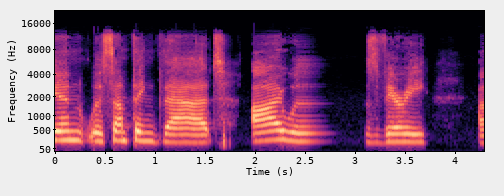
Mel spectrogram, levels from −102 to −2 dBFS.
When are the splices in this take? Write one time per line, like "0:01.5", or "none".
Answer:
none

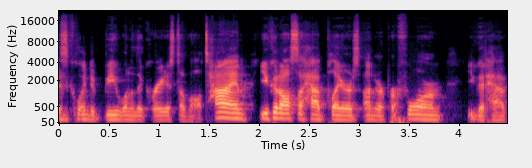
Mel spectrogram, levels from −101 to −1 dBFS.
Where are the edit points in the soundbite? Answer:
0:01.9

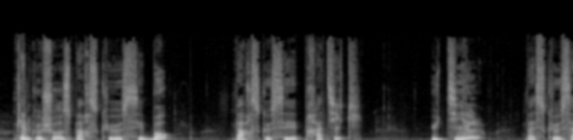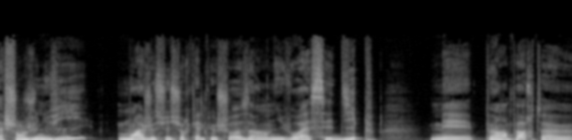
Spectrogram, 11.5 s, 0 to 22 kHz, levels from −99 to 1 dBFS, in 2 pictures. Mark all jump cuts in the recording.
none

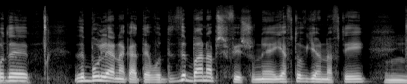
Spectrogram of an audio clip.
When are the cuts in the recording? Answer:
none

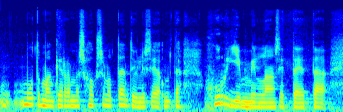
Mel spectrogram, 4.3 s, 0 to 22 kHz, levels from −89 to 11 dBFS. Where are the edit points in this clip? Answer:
0:02.0

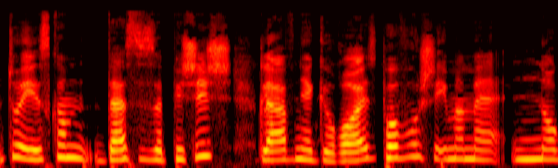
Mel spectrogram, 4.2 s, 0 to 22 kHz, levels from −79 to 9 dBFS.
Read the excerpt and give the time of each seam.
0:01.9
0:02.8

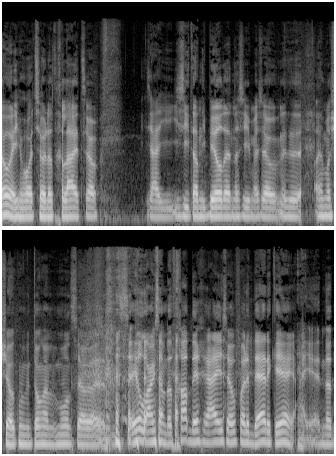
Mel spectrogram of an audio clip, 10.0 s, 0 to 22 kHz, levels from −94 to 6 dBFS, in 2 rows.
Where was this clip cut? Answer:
0:01.2
0:04.7

